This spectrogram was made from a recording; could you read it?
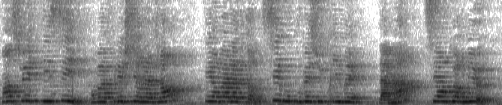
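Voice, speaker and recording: Female fitness coach, very high voice, unhurried counting and encouraging cues, heard in a very echoey room. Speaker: fitness instructor leading a workout class. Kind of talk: exercise class instruction with counting. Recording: echoey room, distant mic, music behind.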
